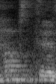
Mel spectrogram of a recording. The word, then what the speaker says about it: TOPST: 그래서 만들어진 게 탑스트 사업 부서고요. 저희가 읽을 때 탑스트라고 읽거든요.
